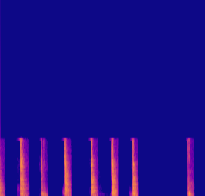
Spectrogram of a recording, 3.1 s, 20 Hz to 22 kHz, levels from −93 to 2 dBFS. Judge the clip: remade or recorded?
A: recorded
